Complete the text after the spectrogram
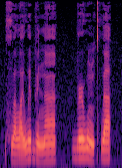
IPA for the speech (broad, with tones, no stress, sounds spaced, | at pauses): xʷ ɘ˨ lˠ ɘ˨˦ w ɘ˦ b ø˨ n ãː˦ | b ə˞˦ w ũ˨ kʷʰ a˦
